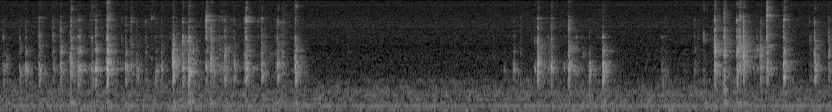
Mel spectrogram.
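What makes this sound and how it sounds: Fingertips type on a compact white mechanical keyboard with plastic keycaps, producing quick, bright clacks in three bursts separated by short pauses. Each keystroke is crisp and dies away almost instantly over a faint steady hum.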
